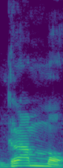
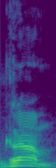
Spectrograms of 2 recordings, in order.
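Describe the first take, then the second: First: গ্রাম্য with a held double m and a short vowel at the end; teacher showing Italian গ্রাম্য; Italian grammo. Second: Said in the usual way. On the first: Shown as a demonstration. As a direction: say গ্রাম্য the Italian way, not like the village word. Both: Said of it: "এই গ্রাম কিন্তু গ্রাম না".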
